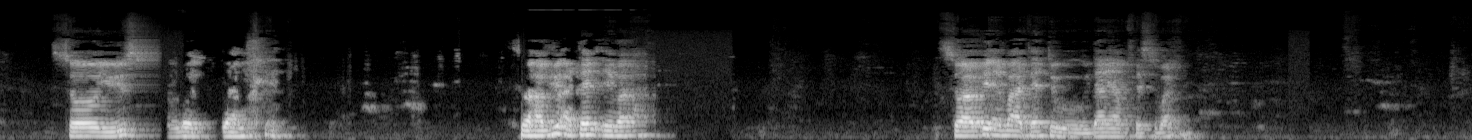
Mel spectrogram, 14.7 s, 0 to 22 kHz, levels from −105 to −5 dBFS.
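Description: AAC frame loss with concealment occurs at 1.37–1.83 s, 6.24–7.31 s, 9.74–9.85 s and 12.90–13.09 s. The decoder patches missing frames from the last good spectrum, giving smeared, phasey speech. The 6.24 s stretch is scattered dropouts, the longest around 200 ms.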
